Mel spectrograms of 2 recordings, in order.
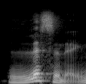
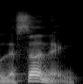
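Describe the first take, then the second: First: The stress is on the first syllable. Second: The stress is on a later syllable. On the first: The speaker calls it right. "It's on the first one" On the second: The speaker calls it wrong. "not listening or listening"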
